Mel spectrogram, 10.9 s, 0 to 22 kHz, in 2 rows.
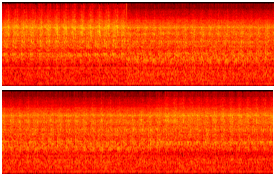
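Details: Toyota 79 Series LandCruiser diesel, warm with thermostat open, idling after replacement of the failed turbo: steady, even clatter with no whistle or rise in pitch; engine and turbo sound normal at idle.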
